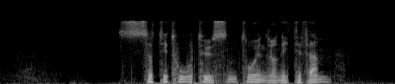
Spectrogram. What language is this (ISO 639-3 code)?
nor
